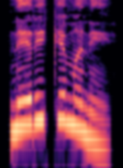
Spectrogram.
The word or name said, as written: ನೆರಿಕೆಮನೆ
